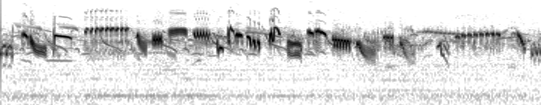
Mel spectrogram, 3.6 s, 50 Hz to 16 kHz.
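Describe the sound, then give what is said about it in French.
A Eurasian skylark sings a rapid, unbroken stream of high, twittering and warbling notes. The notes tumble quickly in changing pitch, fairly soft and without pause. “C'est un chant vraiment exceptionnel. L'alouette des champs peut chanter 400 notes par seconde.”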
